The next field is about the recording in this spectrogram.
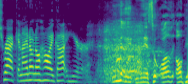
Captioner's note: laughter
